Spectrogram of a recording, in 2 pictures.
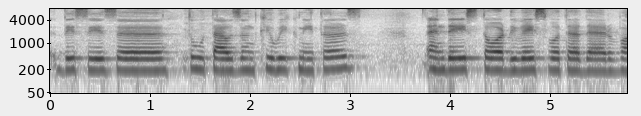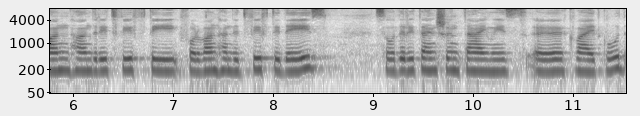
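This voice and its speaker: A woman in her thirties with a Hungarian accent presents at a conference from a lectern, speaking hesitant non-native English. Her voice is medium-pitched and warm, picked up by a handheld microphone she holds at chest level in the hall.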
